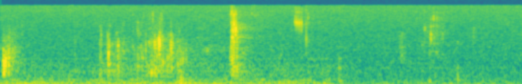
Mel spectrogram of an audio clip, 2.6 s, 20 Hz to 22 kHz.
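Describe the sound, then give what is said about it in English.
Someone takes a quiet sip of a grapefruit hard seltzer with 4% alcohol, a few soft wet slurps and mouth clicks spread over a couple of seconds against a low background hum, no talking. “Sips.”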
